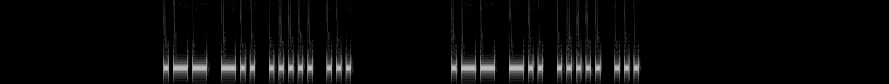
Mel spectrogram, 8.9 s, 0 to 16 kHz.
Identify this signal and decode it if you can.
Morse code, heard as a keyed tone, about 25 wpm, 700 Hz. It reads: WD5S WD5S
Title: USA Call Signs - 4 Characters - Repeated 2x - 25wpm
